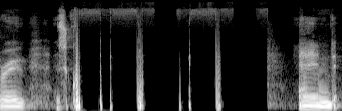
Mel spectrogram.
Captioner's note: audio cutting off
